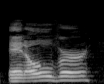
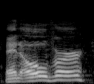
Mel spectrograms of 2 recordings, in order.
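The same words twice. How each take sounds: The two takes are said the same way.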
